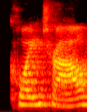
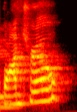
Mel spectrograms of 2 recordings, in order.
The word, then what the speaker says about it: Cointreau: recipe is uh tequila coin trowel which i know i'm not pronouncing it properly but it's like an orange liqueur that is quantro yeah that cointreau thanks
